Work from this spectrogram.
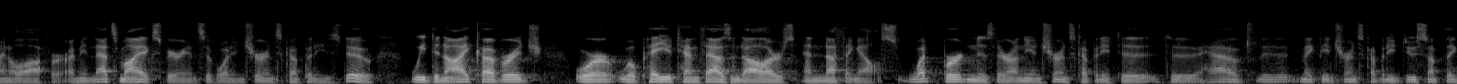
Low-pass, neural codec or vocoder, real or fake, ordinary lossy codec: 7.2 kHz; none; real; Opus, 32 kbps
